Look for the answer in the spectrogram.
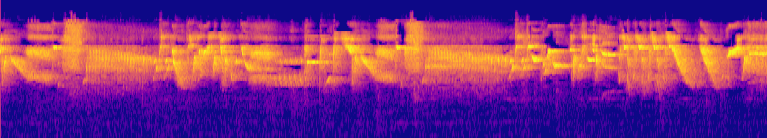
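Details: European goldfinch, called a first-rate 'pisador' singer, in a continuous rapid twittering song of high tinkling notes, buzzy trills and quick descending slurs, sustained for the whole stretch with no pauses.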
